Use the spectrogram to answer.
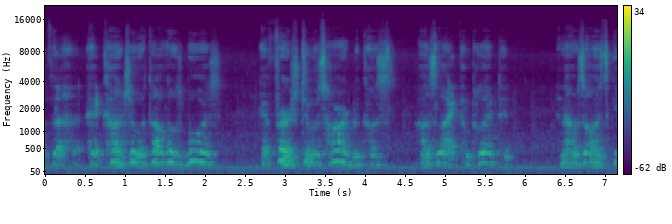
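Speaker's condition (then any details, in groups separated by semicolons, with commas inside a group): Parkinson's; slowing down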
